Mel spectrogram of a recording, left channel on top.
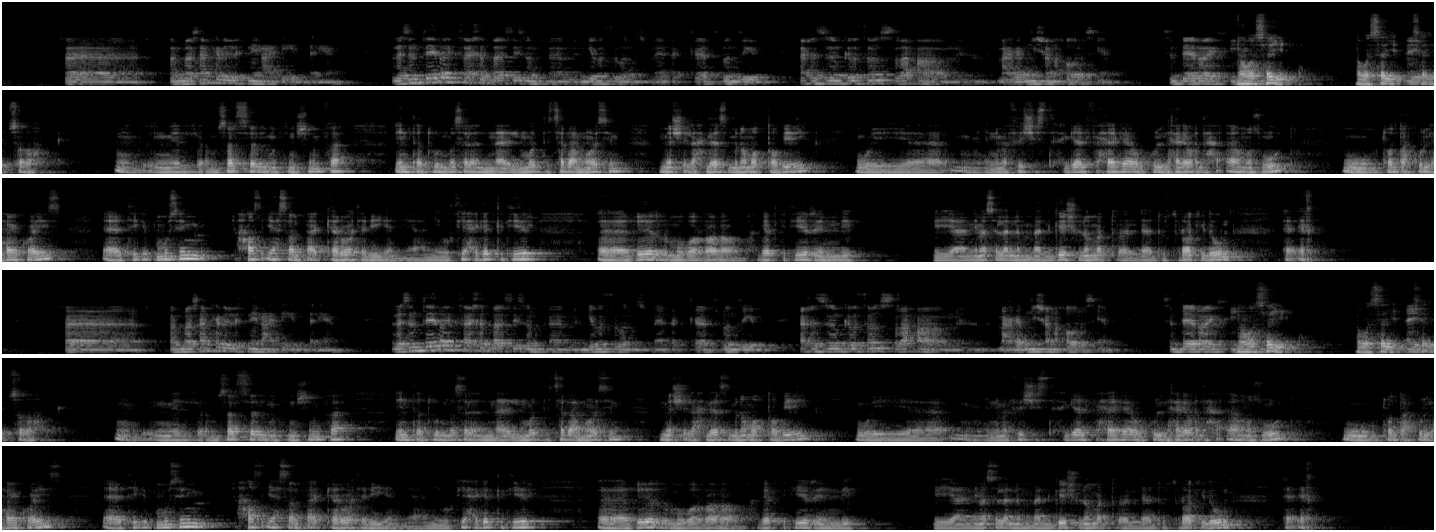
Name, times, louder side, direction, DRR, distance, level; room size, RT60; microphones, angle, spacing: voice 1, 0.6-3.4 3.9-7.6 8.0-11.1 11.6-12.4 14.0-14.3, right 1 dB, 20° right, 1.8 m, -35 dB
voice 2, 12.3-12.9 13.5-14.7 15.4-22.5 22.9-27.2 27.7-29.2 29.6-37.2 38.0-41.8, left 2 dB, 20° left, 0.5 m, -29 dB
14.0 x 6.3 x 5.3 m
head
